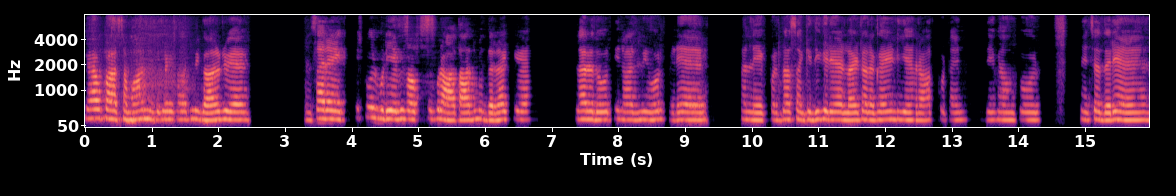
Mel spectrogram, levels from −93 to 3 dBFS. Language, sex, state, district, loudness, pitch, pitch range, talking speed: Rajasthani, male, Rajasthan, Churu, -20 LUFS, 210 Hz, 200-220 Hz, 95 wpm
